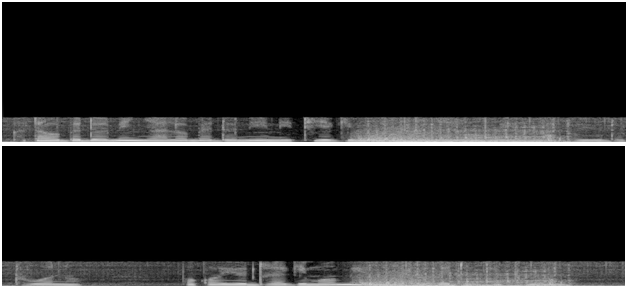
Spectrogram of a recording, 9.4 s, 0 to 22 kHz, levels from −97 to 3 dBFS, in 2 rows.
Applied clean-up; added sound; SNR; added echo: none; Fire; 4 dB; none.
